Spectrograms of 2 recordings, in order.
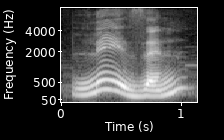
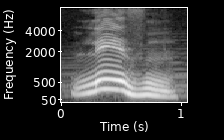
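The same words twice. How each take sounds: First: The e in the final syllable is clearly pronounced. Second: The e is dropped, ending straight on n. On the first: The speaker calls it wrong. "die Deutschen sagen nicht" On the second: The speaker calls it right. "Sie lassen dann einfach das E weg und sagen gleich das N"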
